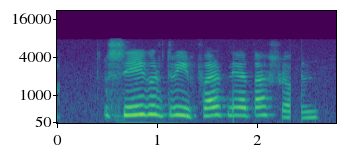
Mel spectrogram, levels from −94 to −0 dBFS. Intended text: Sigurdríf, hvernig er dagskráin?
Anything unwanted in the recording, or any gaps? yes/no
yes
